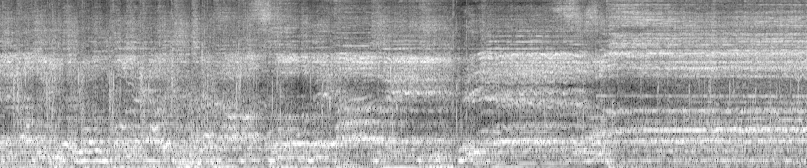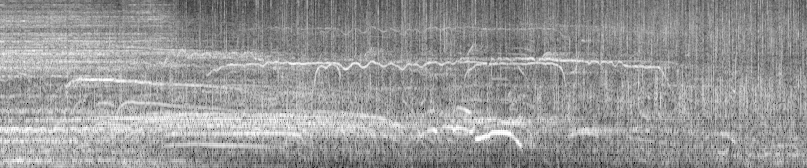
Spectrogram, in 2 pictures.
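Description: A male singer performing a song live over a band. About eight seconds in the bass and beat drop out and he holds long final notes with vibrato, over crowd noise.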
